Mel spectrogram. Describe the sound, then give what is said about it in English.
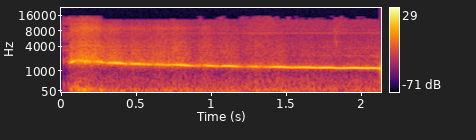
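A single long whistled tone slides slowly downward in pitch for about two seconds, imitating the cartoon sound of Wile E. Coyote going off a cliff, with no talking over it. “That's me doing the sound of the end of a Wile E. Coyote when he goes off the cliff, right?”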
